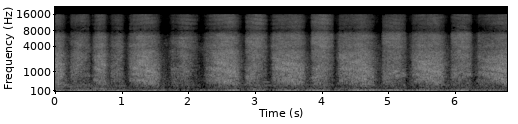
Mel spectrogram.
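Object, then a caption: Synthetic pile rug scrubbed with a bristle brush. A yellow bristle brush, held in a green-gloved hand, scrubs a small rectangular synthetic pile mat that lies flat on the floor, wet with muddy foam. Steady back-and-forth strokes make a broad, bright, scratchy swishing with a faint wet hiss, rising and falling in a rough rhythm of about one stroke per second.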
